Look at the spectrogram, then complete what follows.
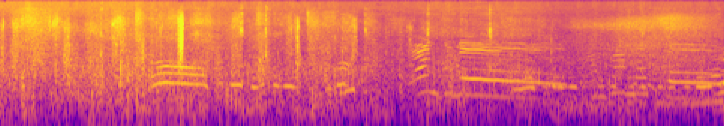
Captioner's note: speaking foreign language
